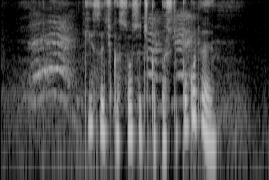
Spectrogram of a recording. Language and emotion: Russian, positive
